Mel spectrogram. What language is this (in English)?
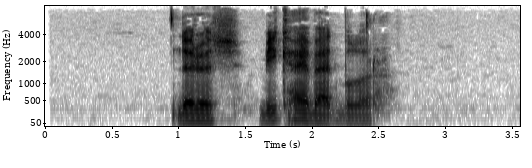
Bashkir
